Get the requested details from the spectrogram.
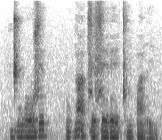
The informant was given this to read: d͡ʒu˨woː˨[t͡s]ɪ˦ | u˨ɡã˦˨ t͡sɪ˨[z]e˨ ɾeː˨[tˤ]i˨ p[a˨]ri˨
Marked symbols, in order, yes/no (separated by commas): no, no, no, no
